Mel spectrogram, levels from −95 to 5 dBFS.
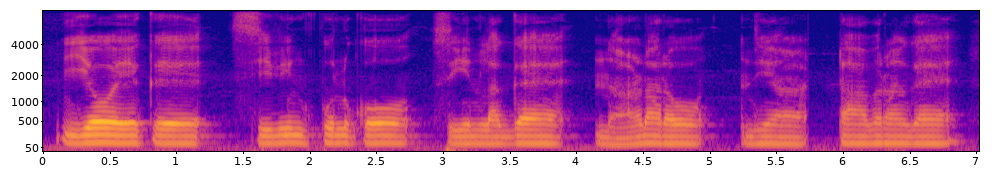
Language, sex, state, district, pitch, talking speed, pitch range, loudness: Marwari, male, Rajasthan, Churu, 110 Hz, 100 wpm, 110-115 Hz, -23 LUFS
